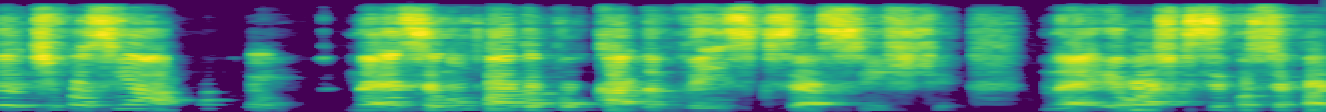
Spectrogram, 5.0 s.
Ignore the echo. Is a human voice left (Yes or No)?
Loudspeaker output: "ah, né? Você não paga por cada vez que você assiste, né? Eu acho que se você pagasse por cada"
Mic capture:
No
